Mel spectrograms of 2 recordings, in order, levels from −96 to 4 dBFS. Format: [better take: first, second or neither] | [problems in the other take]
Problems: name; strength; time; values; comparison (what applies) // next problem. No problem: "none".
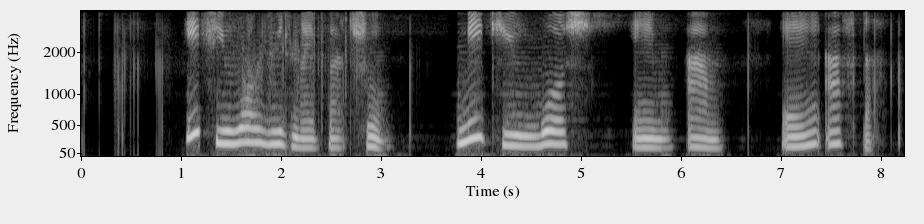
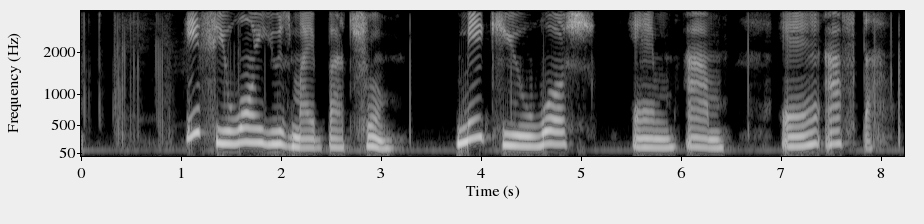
second | noise reduction (neural separator model SepFormer WHAMR!)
